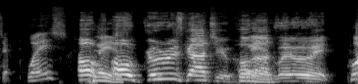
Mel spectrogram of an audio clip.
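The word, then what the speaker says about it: Puelles: How do you pronounce it? Pues? Oh, Guru's got you. Hold on. Wait. Pues, there he is. Yeah. Pues.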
